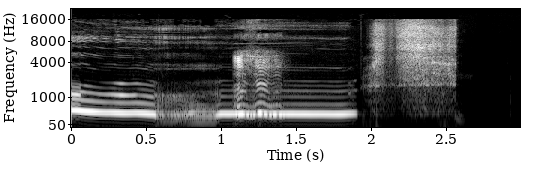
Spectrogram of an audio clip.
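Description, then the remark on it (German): A person howls like a dog in pain during a facial needle-roller treatment, with needles rolled over the forehead, cheeks and chin: one long, steady, mid-pitched wail lasting about two seconds, wavering slightly, then trailing off into a breathy, whimpering exhale. “Also es ist nichts für, ich bin empfindlich und ich war schon so ein bisschen, ich hab fast wie ein Hund gejault.”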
